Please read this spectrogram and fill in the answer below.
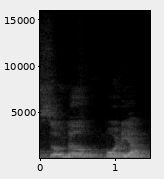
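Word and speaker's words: pseudopodia: लेता है जिसको बढ़िया अंग्रेजी में बोलते हैं सूडो पडिया ठीक है स्पेलिंग भाई याद रखना पी एस ई यू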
